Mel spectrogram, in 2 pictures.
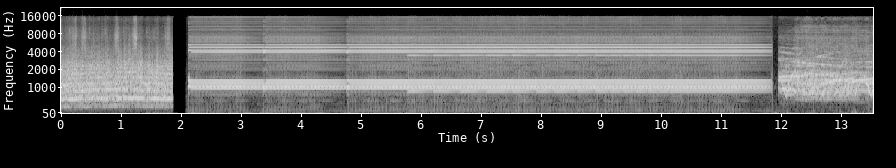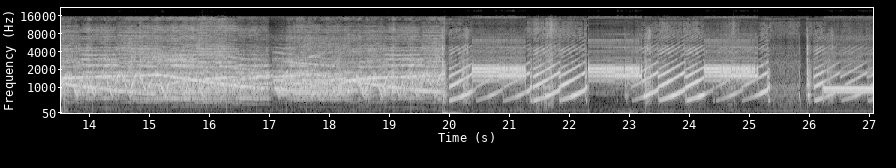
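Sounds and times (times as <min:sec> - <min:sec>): siren wailing up and down: 0:00.0 - 0:25.4, 0:26.0 - 0:27.0
rising-sweep alarm: 0:02.1 - 0:11.9, 0:20.0 - 0:25.4.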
